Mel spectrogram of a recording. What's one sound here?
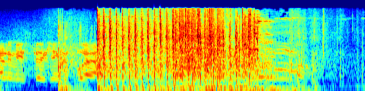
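A submachine gun fires a rapid automatic burst.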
